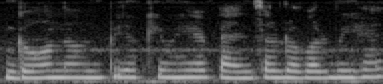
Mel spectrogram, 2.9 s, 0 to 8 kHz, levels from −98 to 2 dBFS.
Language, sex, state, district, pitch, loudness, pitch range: Hindi, female, Uttar Pradesh, Budaun, 245 Hz, -32 LUFS, 240-250 Hz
